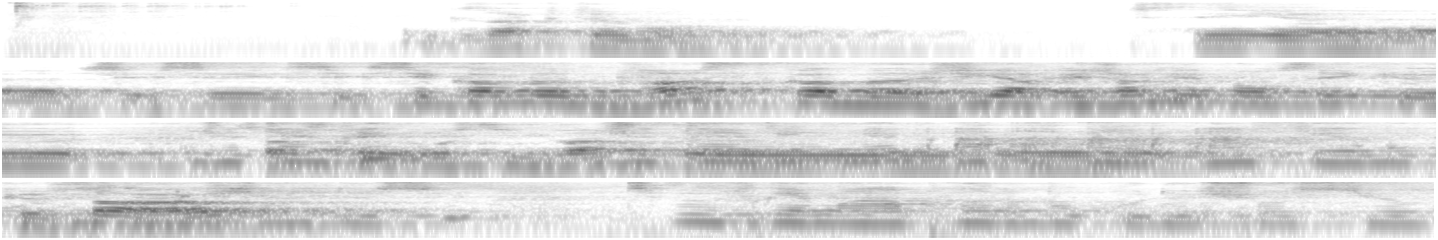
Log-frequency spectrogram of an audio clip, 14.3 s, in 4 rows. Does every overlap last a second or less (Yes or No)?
No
